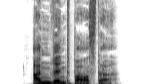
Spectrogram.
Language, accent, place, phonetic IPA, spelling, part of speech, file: German, Germany, Berlin, [ˈanvɛntbaːɐ̯stɐ], anwendbarster, adjective, De-anwendbarster.ogg
- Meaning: inflection of anwendbar: 1. strong/mixed nominative masculine singular superlative degree 2. strong genitive/dative feminine singular superlative degree 3. strong genitive plural superlative degree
